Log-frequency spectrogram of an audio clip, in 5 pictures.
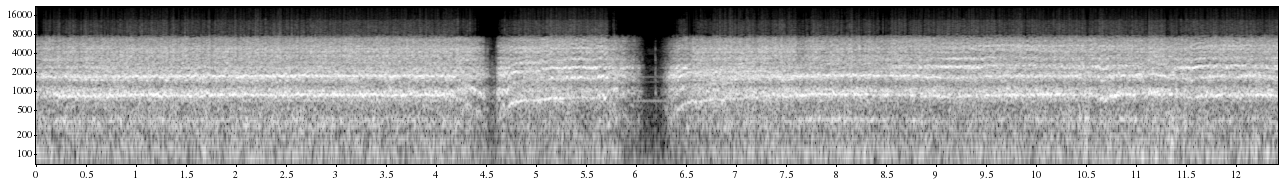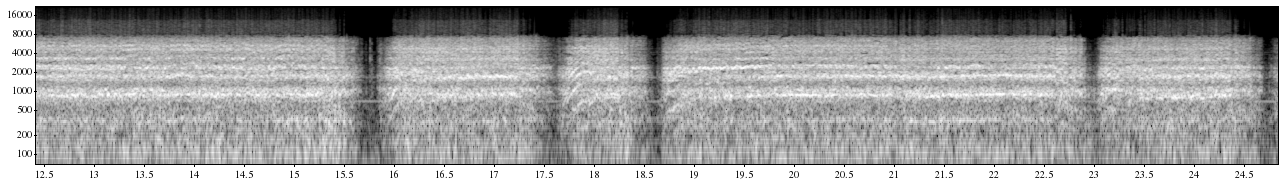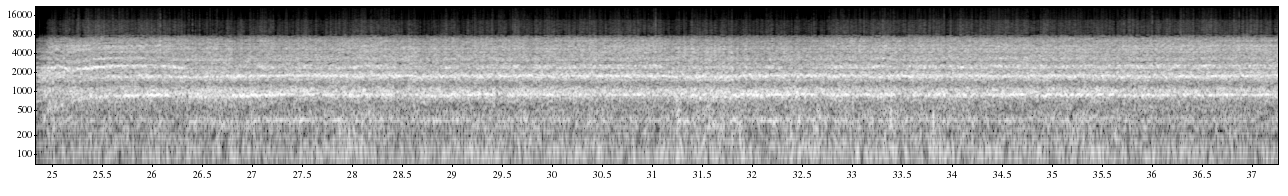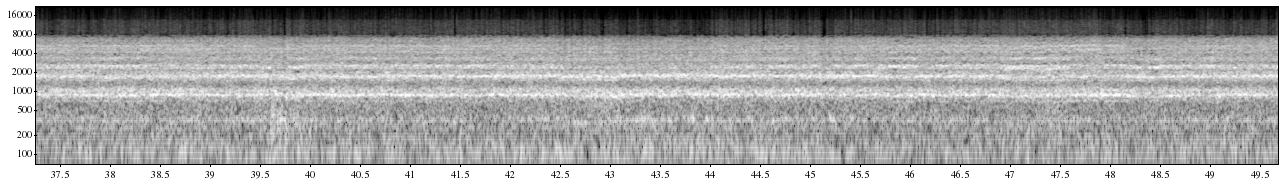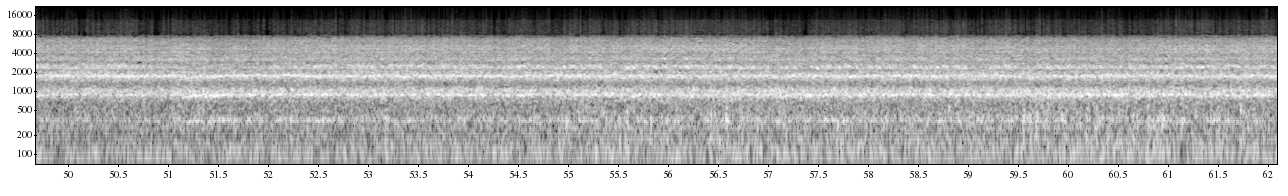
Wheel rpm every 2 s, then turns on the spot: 220, 210, 140, 170, 230, 230, 220, 160, 150, 150, 230, 160, 150, 230, 230, 220, 230, 230, 230, 230, 230, 220, 230, 220, 230, 230, 230, 230, 230, 240, 230.
none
